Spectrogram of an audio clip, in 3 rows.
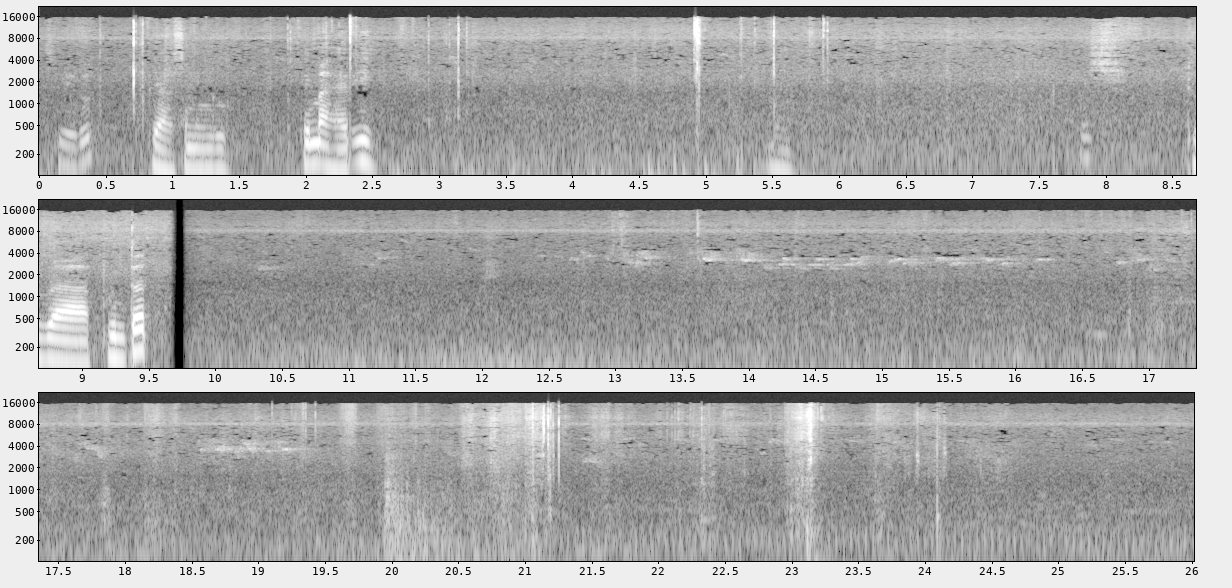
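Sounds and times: rustle of leaves and twigs: 0.0s - 26.0s
high bird chirping: 10.2s - 18.0s.

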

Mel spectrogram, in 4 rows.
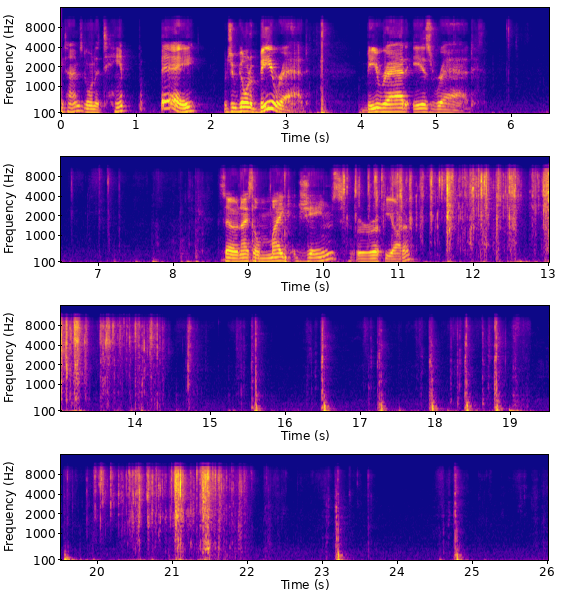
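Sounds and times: plastic wrapping tearing and crumpling: 10.1s - 14.9s, 19.8s - 22.2s
cards clicking and snapping: 10.3s - 19.0s, 19.8s - 22.1s.

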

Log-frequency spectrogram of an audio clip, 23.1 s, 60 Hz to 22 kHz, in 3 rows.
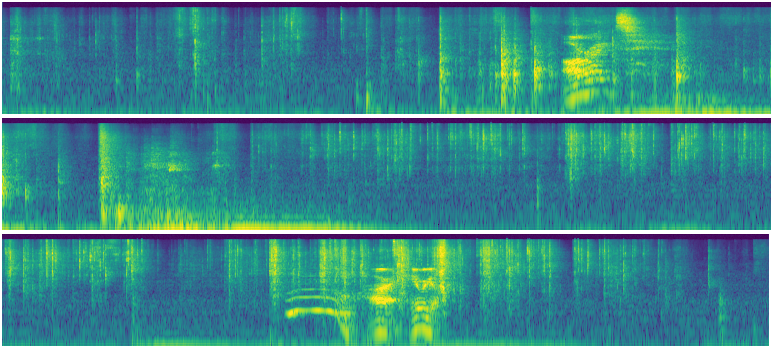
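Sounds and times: foil wrapper crinkling: 10.2s - 22.3s.

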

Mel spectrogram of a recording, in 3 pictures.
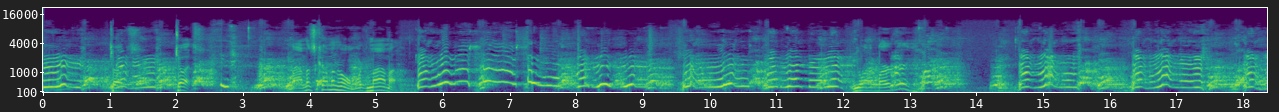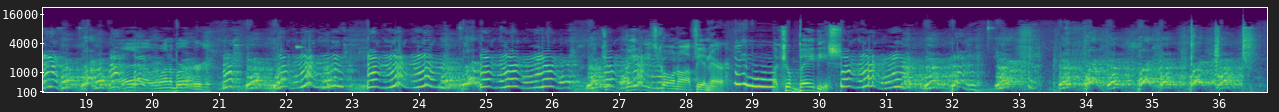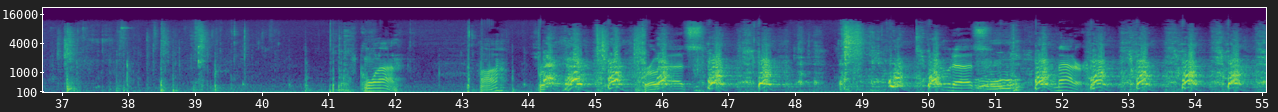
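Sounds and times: dog howling barks: 0.0s - 5.0s, 5.6s - 27.8s, 30.3s - 36.4s, 44.2s - 47.9s, 49.4s - 55.0s.

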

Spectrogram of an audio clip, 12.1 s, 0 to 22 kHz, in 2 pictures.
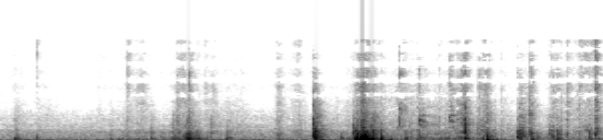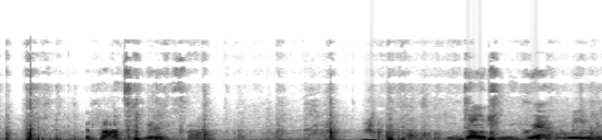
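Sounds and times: shoebox knocks and thumps: 1.4s - 4.0s.

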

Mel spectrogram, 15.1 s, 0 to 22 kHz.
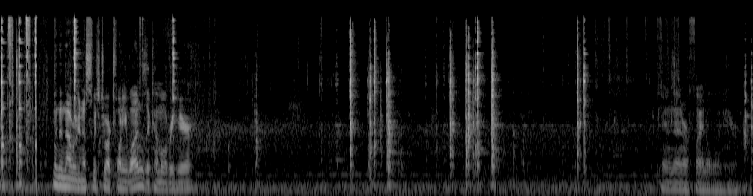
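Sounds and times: wrenches clinking on metal bolts: 0.0s - 0.8s, 6.5s - 10.2s
steady low hum: 0.0s - 15.0s.

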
